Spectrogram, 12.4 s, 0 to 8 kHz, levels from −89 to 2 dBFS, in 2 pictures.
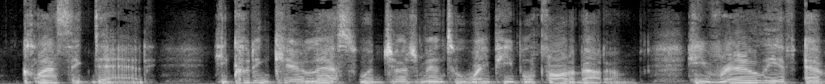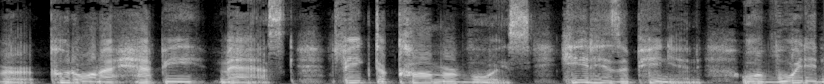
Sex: male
